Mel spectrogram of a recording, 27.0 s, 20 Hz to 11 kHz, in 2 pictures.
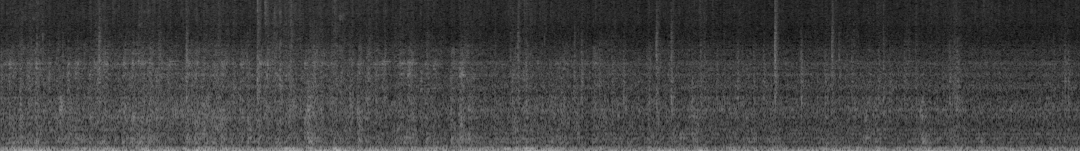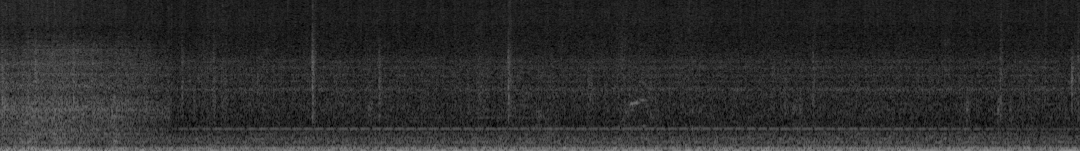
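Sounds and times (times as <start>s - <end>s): wheels clattering over rails: 0.0s - 15.6s
train wheels rumbling on track: 0.0s - 16.2s.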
